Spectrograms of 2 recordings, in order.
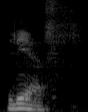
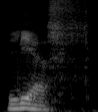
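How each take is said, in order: Both takes have the same delivery.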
